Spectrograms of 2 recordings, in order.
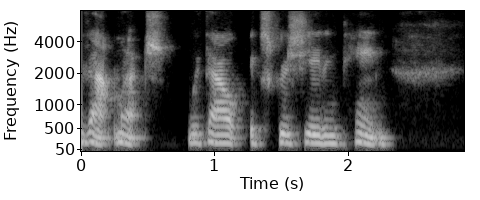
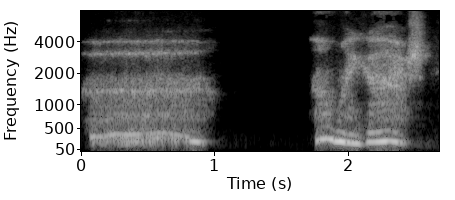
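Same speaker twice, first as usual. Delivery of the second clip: awed gasp; 5 semitones higher, 8 dB quieter, much slower than usual. Retold or imitated.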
